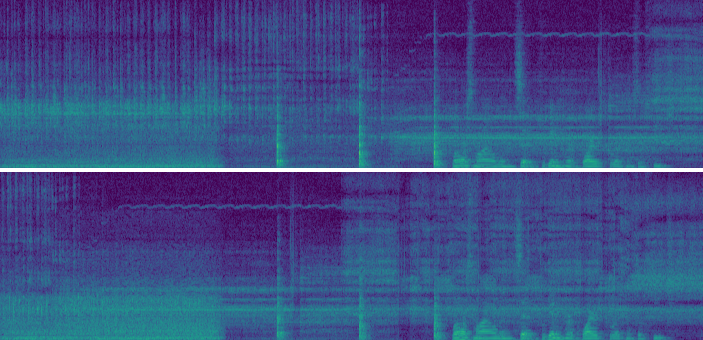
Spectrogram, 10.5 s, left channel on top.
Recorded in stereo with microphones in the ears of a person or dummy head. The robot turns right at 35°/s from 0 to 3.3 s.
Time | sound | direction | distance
4.2 | chopping | 45° left (ahead or behind) | 0.9 m
6.8 | a man speaking | 35° right (ahead or behind) | 0.8 m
